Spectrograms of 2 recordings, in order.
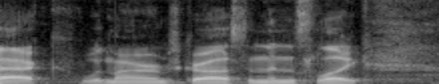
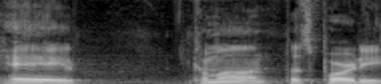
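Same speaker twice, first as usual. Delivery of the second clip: ordinary talk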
